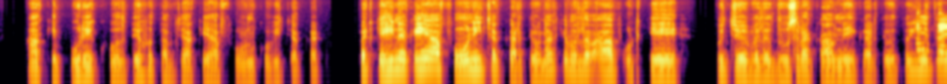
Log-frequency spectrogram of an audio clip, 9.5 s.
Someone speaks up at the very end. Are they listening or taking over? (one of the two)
taking over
